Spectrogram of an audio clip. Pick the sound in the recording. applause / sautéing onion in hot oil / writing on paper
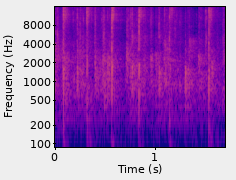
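applause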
